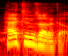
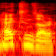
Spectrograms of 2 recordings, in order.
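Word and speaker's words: Hexenzirkel: The Hexen Circle trials are no Hexenzarkel. Okay, so I was saying it right. Hexenzarkel.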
